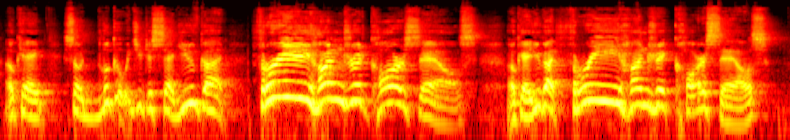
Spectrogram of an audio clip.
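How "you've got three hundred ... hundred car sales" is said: fired-up rant. Real, not acted. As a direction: preach it like a fed-up coach. Ranting at dealership numbers.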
